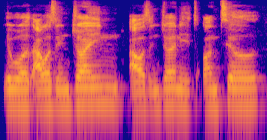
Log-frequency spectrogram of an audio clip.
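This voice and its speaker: A man, a guest on a video call, telling his story haltingly with many restarts. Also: medium pitch, little pitch movement. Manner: hesitant, many restarts, reflective. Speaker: interview guest. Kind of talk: casual interview answers.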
